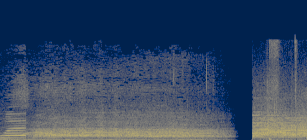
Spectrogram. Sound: audience yells and boos

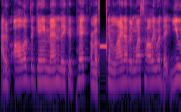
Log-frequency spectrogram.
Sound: beep

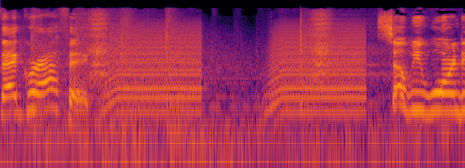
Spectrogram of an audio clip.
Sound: alarm

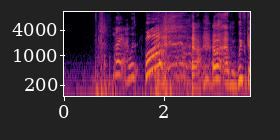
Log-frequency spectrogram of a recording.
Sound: laughing

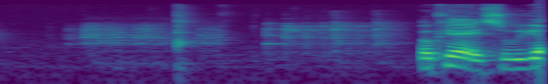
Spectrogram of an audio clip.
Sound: ball rolling

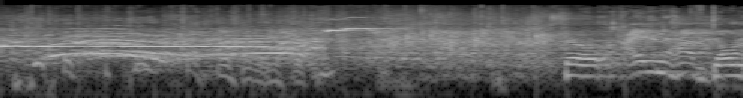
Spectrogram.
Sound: audience laughing; audience cheering

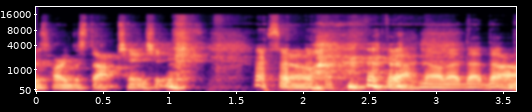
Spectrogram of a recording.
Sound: both laughing

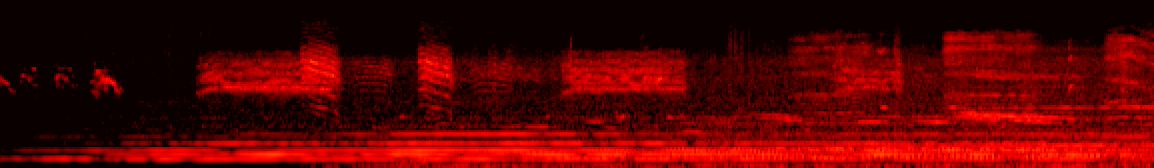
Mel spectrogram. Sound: birds chirping as music swells

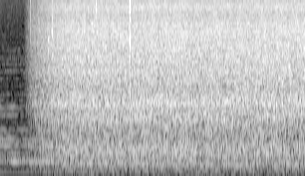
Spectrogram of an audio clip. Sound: rain falling

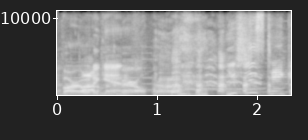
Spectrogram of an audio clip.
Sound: laughs

